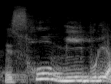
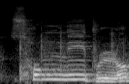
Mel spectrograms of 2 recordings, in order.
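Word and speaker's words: 솜이불: 예를 들어서 솜으로 만든 이불 발음 어떻게 돼? 소미불이 아니라고 솜니불로 발음해야 된다고. 봐봐.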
